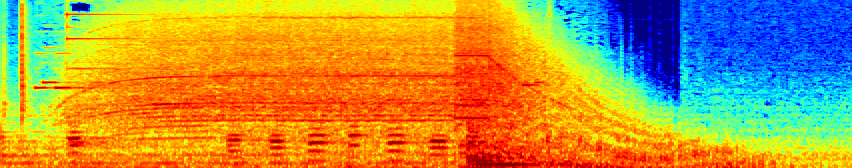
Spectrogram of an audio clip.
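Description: A hand-held hair dryer is switched on: its motor whine rises over about a second and then runs steadily with a rushing hiss. About three and a half seconds in comes a loud low thud, and the whine winds down and dies away over the next second and a half. Light rhythmic music plays underneath.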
